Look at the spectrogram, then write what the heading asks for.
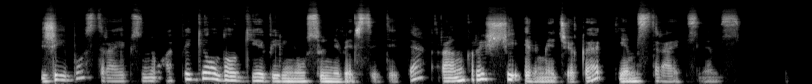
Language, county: Lithuanian, Alytus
